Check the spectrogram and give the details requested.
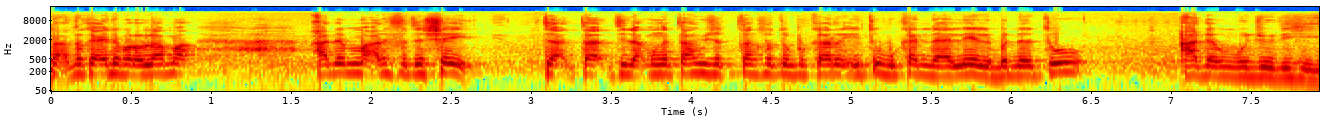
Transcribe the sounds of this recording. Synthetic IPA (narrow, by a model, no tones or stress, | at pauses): na̰ʔt̪ukaidapaɾaulamaʔ | ʔadama̰ʔɾifat̪aʃajʔ | t̪iaʔt̪at̪idaʔməŋət̪aɦuis̬ənt̪aŋs̬at̪̬up̬ərkaɾəit̪ubukandalɪlbəndət̪u | ʔadaməmud͡ʒudiɦi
